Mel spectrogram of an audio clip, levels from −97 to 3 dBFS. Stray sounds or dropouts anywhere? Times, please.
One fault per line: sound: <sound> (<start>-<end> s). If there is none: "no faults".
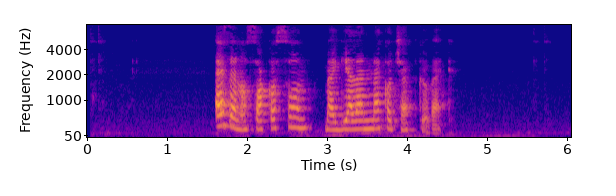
no faults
